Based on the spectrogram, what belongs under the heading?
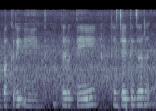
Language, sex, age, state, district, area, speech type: Marathi, female, 30-45, Maharashtra, Ratnagiri, rural, spontaneous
